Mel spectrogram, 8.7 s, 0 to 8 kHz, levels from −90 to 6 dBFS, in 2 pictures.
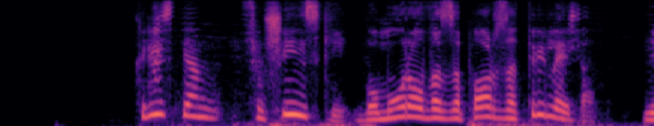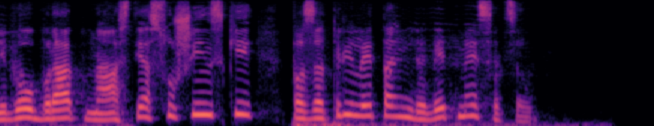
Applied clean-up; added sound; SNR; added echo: neural mask model DeepFilterNet 3.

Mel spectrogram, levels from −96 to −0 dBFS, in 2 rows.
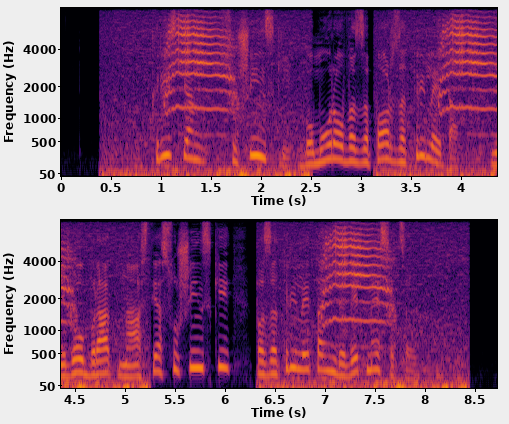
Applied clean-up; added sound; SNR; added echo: none; Meow; -2 dB; none.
